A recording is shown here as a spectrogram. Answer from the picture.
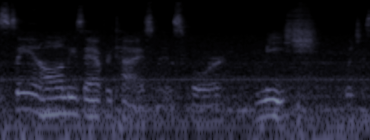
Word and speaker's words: Miche: So, I was seeing all these advertisements for Meech, which is how you pronounce it. I've been pronouncing it all wrong. Meech.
